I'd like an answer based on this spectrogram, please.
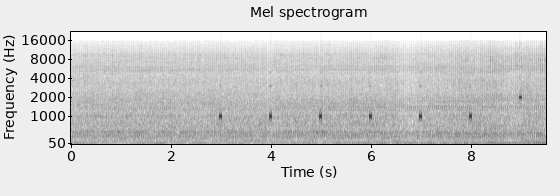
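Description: Old film-leader countdown sound effect: a steady film projector rattle with a short beep on each count, six beeps a second apart at one pitch, then a single higher beep about a second later.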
